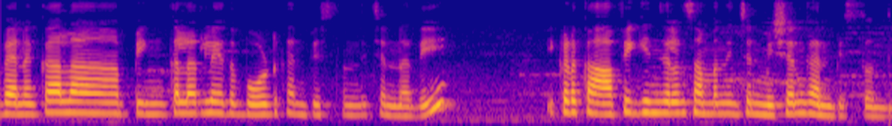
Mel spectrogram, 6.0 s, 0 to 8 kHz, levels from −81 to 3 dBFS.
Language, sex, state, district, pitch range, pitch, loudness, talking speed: Telugu, female, Andhra Pradesh, Sri Satya Sai, 195-225 Hz, 210 Hz, -18 LUFS, 140 wpm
